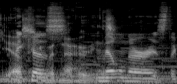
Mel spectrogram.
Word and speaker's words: Milner: player i don't know why he said yes milner is the correct pronunciation but they have very similar names which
